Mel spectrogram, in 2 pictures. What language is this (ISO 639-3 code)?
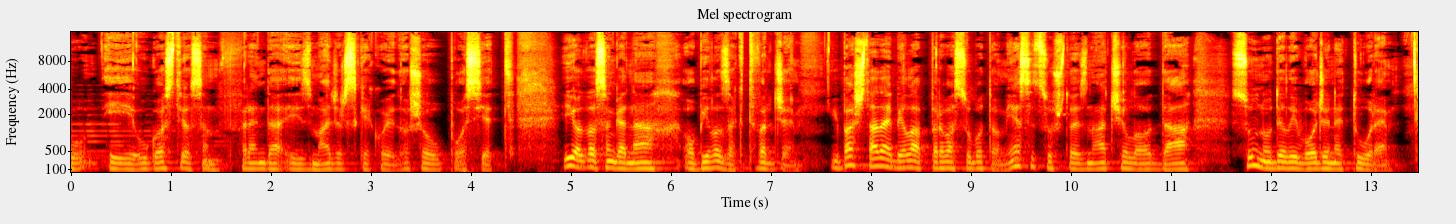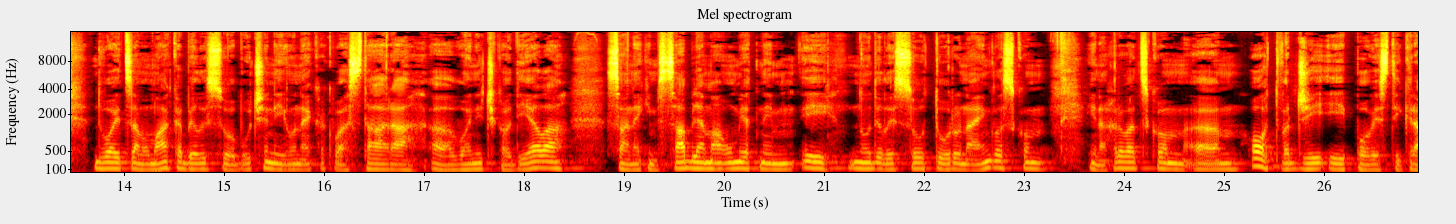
hrv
